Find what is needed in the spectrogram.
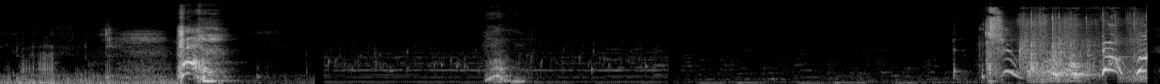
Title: One sneeze sent my cat flying 😂😂 #foryou #funny #pets #anmals #cat#startled #fyp#foryou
